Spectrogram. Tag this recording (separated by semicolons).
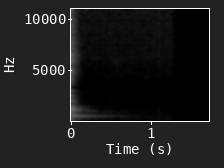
god; record; timbale; real; drum; conga; trash; garage; kit; home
